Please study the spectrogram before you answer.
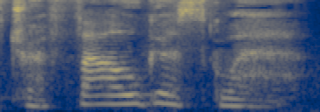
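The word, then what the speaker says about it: Trafalgar Square: Final one is Trafalga Square.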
